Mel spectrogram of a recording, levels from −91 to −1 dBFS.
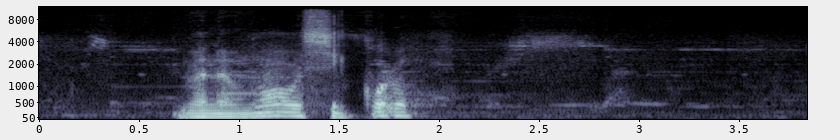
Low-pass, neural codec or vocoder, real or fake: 10.8 kHz; codec, 24 kHz, 0.9 kbps, WavTokenizer, medium music audio release; fake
